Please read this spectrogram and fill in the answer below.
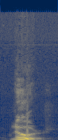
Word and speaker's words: Noor: one more time अच्छा है वो नूर Noor. No, now you're saying it like proper.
